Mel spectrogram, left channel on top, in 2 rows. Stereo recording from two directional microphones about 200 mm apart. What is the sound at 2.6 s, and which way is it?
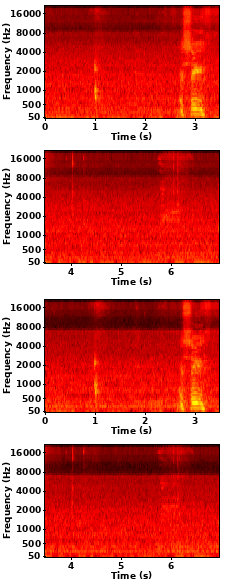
Speech, 15° right (ahead or behind).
